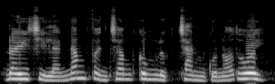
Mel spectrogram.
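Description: A woman voicing a composed, weary young male teacher in a storybook reading, with calm, dry retorts. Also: on the high side, fairly quick, no room sound, natural voice.

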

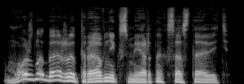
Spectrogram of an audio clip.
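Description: A man's voice: medium pitch, big pitch swings, moderate pace, a little mellow, no room sound, studio quality. A man reading an audiobook voices a proud male celestial dragon with a pompous, haughty manner.

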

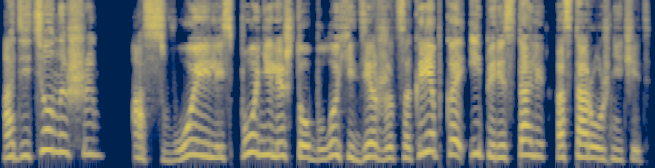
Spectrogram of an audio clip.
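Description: A woman with a fairly high voice reads a story aloud in steady, expressive narration. The recording is dry and close, with no room sound at all. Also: normal speed, dry recording. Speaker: audiobook reader. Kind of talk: scripted narration.

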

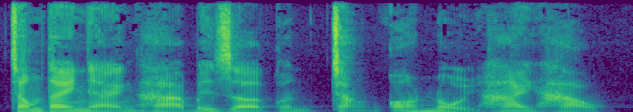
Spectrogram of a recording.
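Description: A man narrating a dramatic story in an expressive storytelling manner. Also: low voice, moderate pace, slightly rough.

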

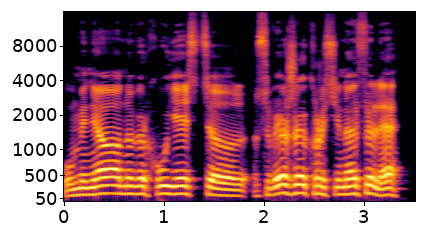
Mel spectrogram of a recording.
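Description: A man's voice: a little high, a little slow, clean tone, natural voice. A man voicing a grumbling, stingy male dwarf who mutters with hesitations in a storybook reading.

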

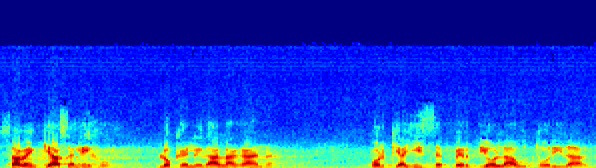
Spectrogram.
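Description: A man preaching a sermon to families, emphatic and dramatic, with big swings from loud to soft. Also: a little high, normal speed, in a large hall, highs cut off, slight background noise.

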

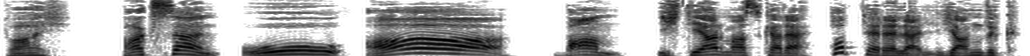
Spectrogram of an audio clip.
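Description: A man's voice: mid-range voice, big pitch swings, brisk, no echo, studio quality, voice pushed up. A man voicing a gleeful young male law clerk who exclaims as he teases.

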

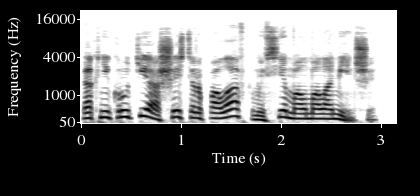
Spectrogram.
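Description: A man's voice: high-pitched, expressive, a little fast, a bit bright, dry recording, clean studio sound, voice pushed up. A man voicing a wounded young village man who speaks bluntly and matter-of-factly.

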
